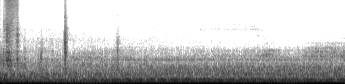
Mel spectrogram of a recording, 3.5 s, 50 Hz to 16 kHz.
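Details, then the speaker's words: Saab 9-3 petrol engine idling smoothly after ignition coil replacement (new spark plugs fitted recently); before the repair it shook at idle, Check Engine flashed, and OBD showed misfire codes. Steady even rumble, no stumble; the loose flap no longer rattles. Normal idle. "silnik równo chodzi i wcześniej już tak było że po odpaleniu zaczął sam drgać czyli tu mi wszystko latało zwłaszcza ta klapka już mi latała"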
